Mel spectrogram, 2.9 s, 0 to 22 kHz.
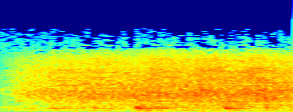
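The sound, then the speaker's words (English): A huge crowd of more than 55,000 at Briggs Stadium in Detroit roars during the fourth quarter of a Detroit Lions football game against Cleveland, a dense, continuous wash of noise, steady and loud throughout with slight swells, no single voice standing out. “The Lions are leading 45 to 14, and with the roar of a crowd of in excess of 55,000 behind them, the Detroit Lions have the ball at the 32-yard line of the Cleveland”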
